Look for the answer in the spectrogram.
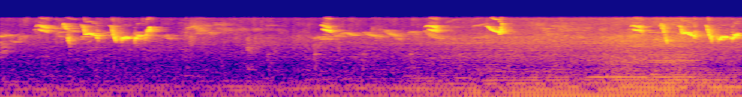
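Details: Oriental magpie-robin (kacer) delivering scattered bursts of sharp chips, slurred whistles and quick trills, irregularly spaced over about ten seconds, with a low rumble in the background.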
